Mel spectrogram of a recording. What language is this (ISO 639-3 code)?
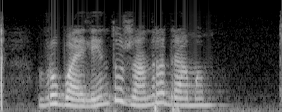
rus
